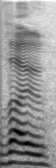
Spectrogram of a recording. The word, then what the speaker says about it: though: either way but again we've got the same sort of letters the same th got an O ugh we have the same as in all those other words pretty much and yet we had another pronunciation rule and this really is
